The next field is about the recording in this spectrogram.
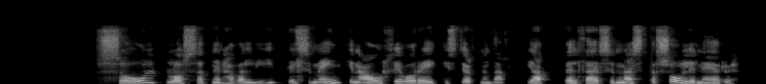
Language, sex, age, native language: Icelandic, female, 40-49, Icelandic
